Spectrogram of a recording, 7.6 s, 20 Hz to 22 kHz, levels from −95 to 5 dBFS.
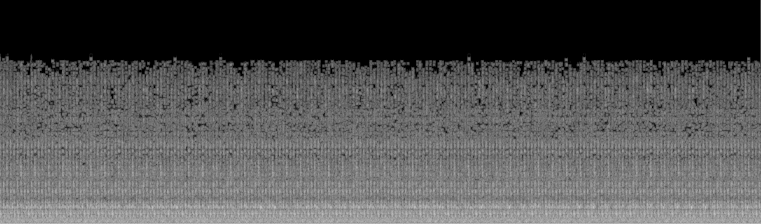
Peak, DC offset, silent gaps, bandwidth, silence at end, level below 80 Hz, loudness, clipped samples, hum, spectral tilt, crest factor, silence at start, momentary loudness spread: -6 dBFS; under 0.1%; none; 16.5 kHz; 0 s; -22 dBFS; -20 LUFS; under 0.1%; none; -3 dB/octave; 14 dB; 0 s; 0 LU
